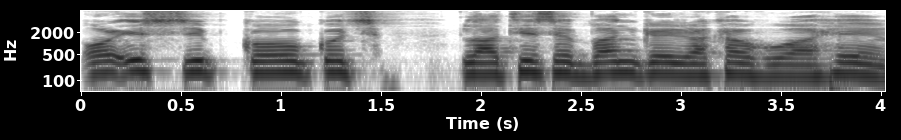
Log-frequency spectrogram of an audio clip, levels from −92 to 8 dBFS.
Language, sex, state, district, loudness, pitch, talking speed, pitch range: Hindi, male, Arunachal Pradesh, Papum Pare, -15 LUFS, 155 Hz, 165 wpm, 150-165 Hz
